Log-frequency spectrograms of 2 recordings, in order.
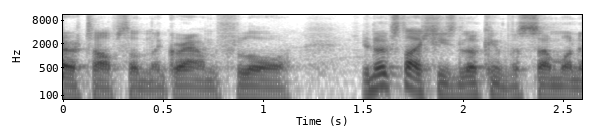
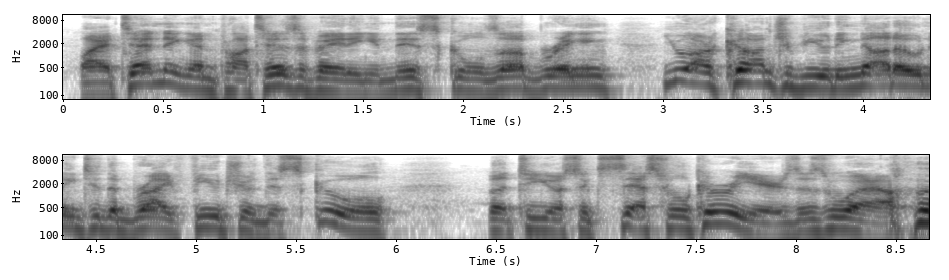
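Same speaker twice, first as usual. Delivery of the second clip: raised, emphatic podium voice; higher, louder student-leader oratory; class president's rally speech; 7 semitones higher, 3 dB louder than usual. Acted. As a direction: proudly address the cheering school.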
